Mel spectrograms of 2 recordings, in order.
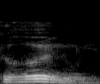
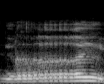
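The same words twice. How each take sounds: First: The R is said lightly, without rolling. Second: The R is exaggerated and almost rolled. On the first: The speaker calls it right. "Mais normalement, non. C'est greux" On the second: The speaker calls it wrong. "on peut l'exagérer en le roulant presque"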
